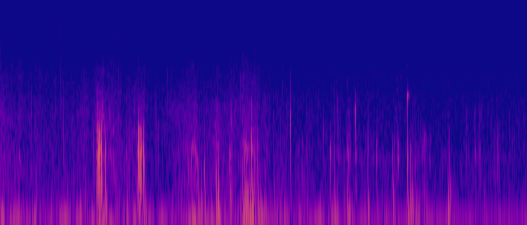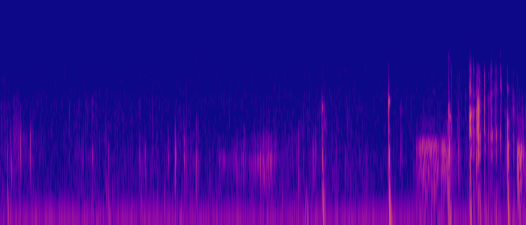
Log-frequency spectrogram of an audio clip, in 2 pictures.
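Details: Stomach growling recorded about an hour after eating eggs and ice cream and drinking Coke, loud enough to hear unaided: active bowel sounds (borborygmi).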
